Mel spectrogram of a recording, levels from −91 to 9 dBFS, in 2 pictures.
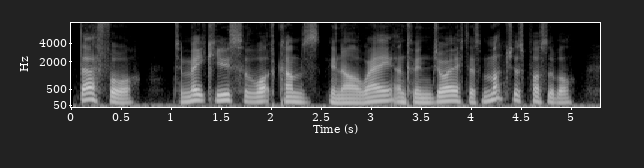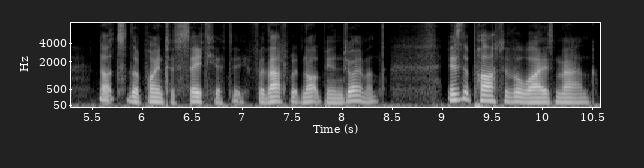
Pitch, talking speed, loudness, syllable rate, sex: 130 Hz, 210 wpm, -20 LUFS, 4.1 syllables/s, male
